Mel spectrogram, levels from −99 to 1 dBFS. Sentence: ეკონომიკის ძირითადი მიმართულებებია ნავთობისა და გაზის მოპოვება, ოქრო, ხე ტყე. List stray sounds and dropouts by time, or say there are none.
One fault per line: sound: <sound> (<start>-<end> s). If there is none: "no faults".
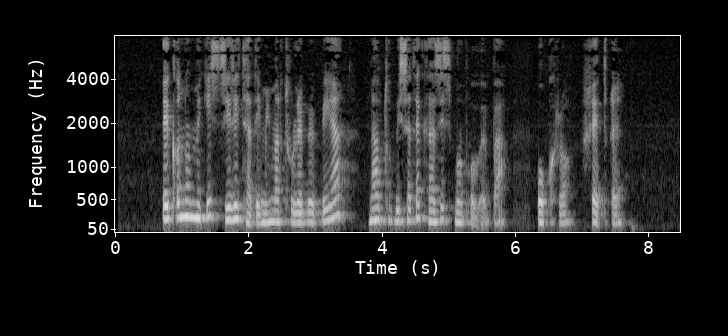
no faults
